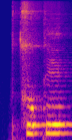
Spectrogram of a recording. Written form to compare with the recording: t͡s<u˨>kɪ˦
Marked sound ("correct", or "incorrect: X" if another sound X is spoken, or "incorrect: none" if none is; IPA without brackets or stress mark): correct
